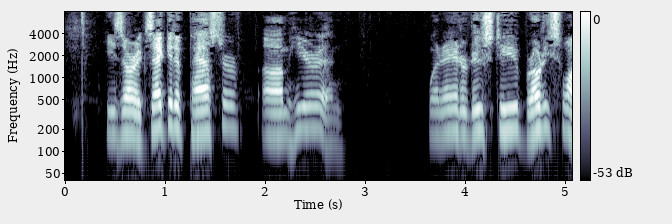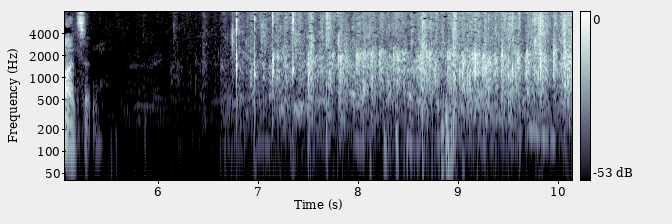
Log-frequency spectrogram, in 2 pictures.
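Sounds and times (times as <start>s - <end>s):
speech: 0.4s - 2.9s, 3.6s - 5.5s
audience clapping: 6.6s - 10.1s.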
